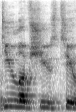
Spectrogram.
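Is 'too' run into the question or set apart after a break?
run in. The word 'too' runs straight into the question. Asks whether the listener also loves shoes. "It wasn't"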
